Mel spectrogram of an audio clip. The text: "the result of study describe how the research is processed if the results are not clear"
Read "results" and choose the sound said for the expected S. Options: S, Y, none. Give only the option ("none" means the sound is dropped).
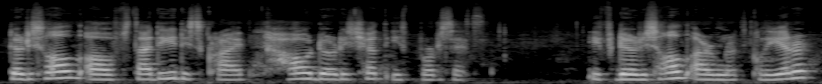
none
